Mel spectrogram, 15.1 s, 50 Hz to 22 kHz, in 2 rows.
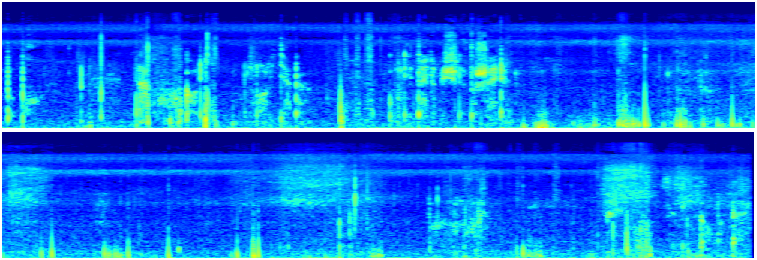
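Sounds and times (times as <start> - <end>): person whispering: 0.0 - 0.6, 1.4 - 3.2, 3.8 - 5.2, 11.8 - 12.5, 13.5 - 15.0
twigs and leaves clicking and rustling: 5.1 - 15.0.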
